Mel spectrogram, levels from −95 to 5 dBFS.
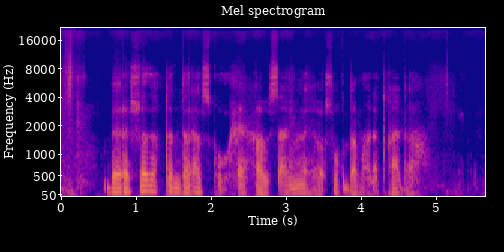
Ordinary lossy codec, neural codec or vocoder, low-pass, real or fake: none; codec, 44.1 kHz, 2.6 kbps, DAC; none; fake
